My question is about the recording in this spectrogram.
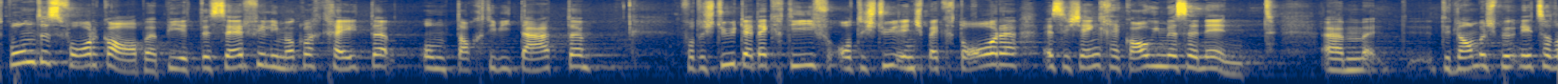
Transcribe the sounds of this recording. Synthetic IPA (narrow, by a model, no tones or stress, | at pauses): tb̥ʊnd̪əsfɔːɾɡ̥ɑːbəb̥iət̪əseːɾfiːlimœɡləχkʰχɛɪtə | ʊmt̪ɑkχt̪ivitæːt̪ə | fɔdəʃtyːɾdɛtɛkχt̪iːfɔd̥̪əʃtyːɾɪnʃpɛkχt̪oːɾəʔəsɪʃɛɪŋnlə̥χɛɡ̥ɑːlviməsənɛnt | ʔɛmd̥əɾnɑməʃpɪwtnɪtsɔ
